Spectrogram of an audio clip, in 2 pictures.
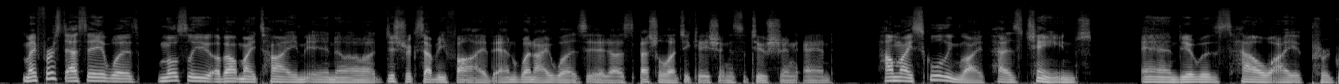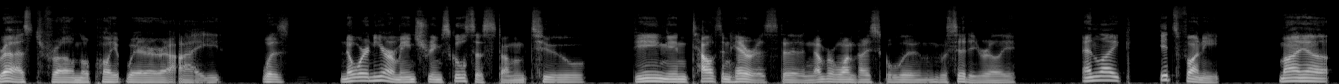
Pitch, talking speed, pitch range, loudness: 110 Hz, 150 wpm, 105-130 Hz, -25 LUFS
